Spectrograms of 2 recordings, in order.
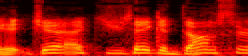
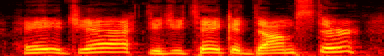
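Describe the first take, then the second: First: High, sing-song mock old lady asking again; chirpy old lady. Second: High, sing-song mock old lady asking Jack; chirpy old lady. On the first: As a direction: repeat the chirpy old-visitor question. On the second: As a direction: chirp the question like a nosy old visitor. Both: Old lady visiting each day.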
